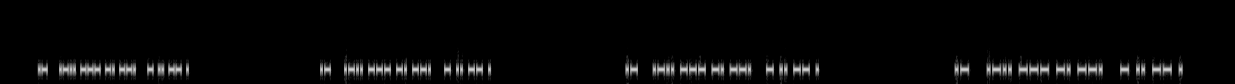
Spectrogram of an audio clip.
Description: Morse code, heard as a keyed tone, about 62 wpm, 700 Hz. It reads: A LONG TIME A LONG TIME A LONG TIME A LONG TIME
